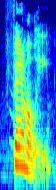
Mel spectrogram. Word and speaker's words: family: Now, usually in American English, we break this word into just 2 syllables. Family. Family. She used 3 syllables, and that middle syllable is very typical of Spanish speakers. She didn't say family. I-ly with a short I, family. She says family, E.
